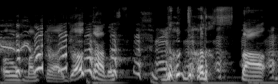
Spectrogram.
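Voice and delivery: laughing through a mock plea; laughing protest. Begging friends to stop posting, laughing. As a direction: giggle while begging them to stop. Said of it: "I said".

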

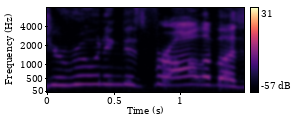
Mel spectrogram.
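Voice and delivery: high-pitched scolding wife; wife's high scold. Retold or imitated. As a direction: nag him in her high voice. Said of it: "she goes".

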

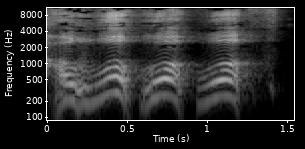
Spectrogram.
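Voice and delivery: high silly barking; dog barks. Retold or imitated. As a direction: yip like a cartoon dog.

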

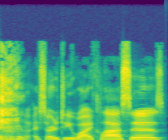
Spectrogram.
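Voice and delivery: ordinary talk

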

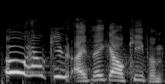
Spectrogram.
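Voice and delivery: put-on sudden high, loud gushing over a baby; mock princess. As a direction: coo like a spoiled daughter of a king. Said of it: "finds the baby and goes".

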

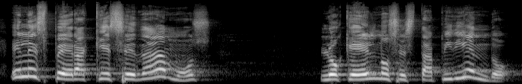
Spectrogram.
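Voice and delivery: sermon at full force, rising and loud; predicación enérgica. Acted. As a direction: preach it out with fire. Predica con fuerza. (predicando con fuerza)

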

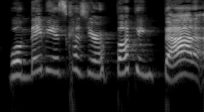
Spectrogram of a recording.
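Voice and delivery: mock yelled insult. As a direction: hurl the insult in a hammed-up shout. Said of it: "And she's like".

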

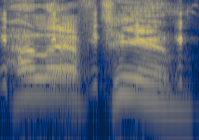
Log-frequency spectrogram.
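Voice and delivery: put-on loud angry drunk rant; drunk brother yelling. Drunk brother yelling at the street, loud and angry. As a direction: yell it like a wasted brother picking fights. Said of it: "He was like".

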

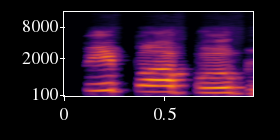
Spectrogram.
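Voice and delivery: quick beep bop boop button tones; phone dialing beeps. Shown as a demonstration. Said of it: "No, it would be the".

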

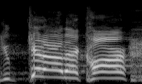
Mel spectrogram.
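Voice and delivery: loud commanding mom shout; stern shout. Retold or imitated. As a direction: order her out of the car. Mom ordering daughter out.

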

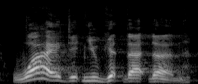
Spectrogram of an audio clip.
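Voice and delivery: loud, slow angry demand; yelled version. Shown as a demonstration. Pastor showing how his mild question lands on staff as a shout. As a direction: bark it like a furious boss. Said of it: "It sounds like I said".

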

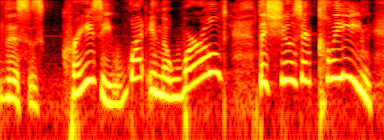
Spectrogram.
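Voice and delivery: incredulous, rising to high pitch at the end; can't believe what you're seeing; disbelief. Retold or imitated. Husband, watching shoes get scrubbed, incredulous.

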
